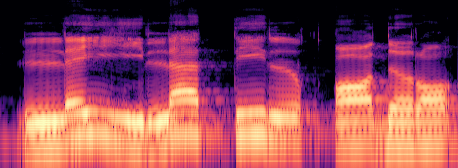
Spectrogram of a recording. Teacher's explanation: اس حرف میں ہم قاف کو پر ادا کریں گے، قاف کے بعد جو دال ساکن ہے اس کو قلقلہ کریں گے، اور دال ساکن کے بعد جو را ہے اس کو بھی پر ادا کریں گے۔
